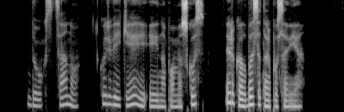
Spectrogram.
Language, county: Lithuanian, Kaunas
